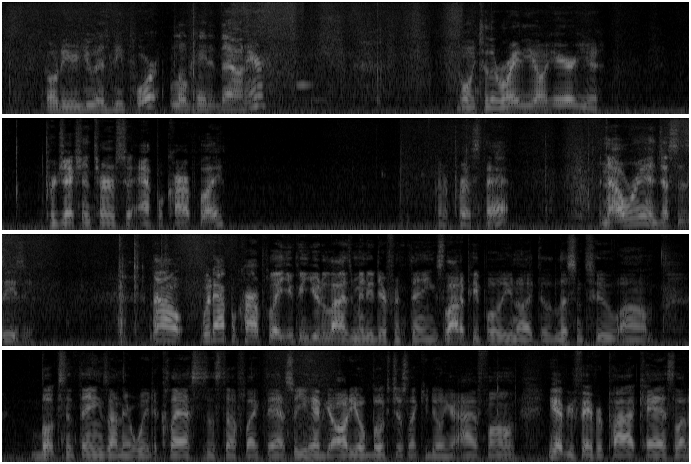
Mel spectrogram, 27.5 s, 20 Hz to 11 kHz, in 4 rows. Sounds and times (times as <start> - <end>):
Speech: 0.4 - 2.7, 4.5 - 6.0, 7.3 - 9.1, 11.2 - 12.0, 12.8 - 14.1, 15.2 - 20.3, 20.9 - 27.4.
